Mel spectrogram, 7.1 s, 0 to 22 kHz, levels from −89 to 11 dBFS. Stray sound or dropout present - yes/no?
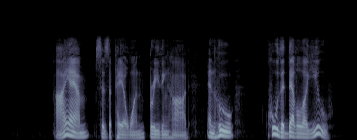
no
